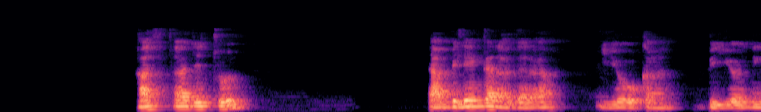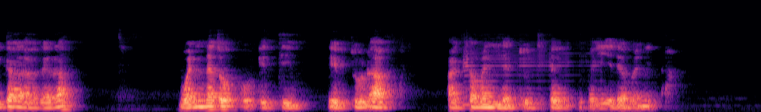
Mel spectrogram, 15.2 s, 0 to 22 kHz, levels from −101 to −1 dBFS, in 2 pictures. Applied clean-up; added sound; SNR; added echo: neural mask model DeepFilterNet 3.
